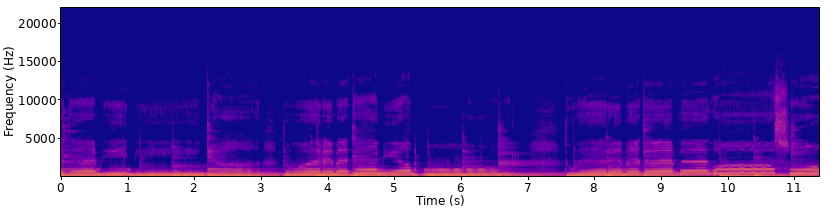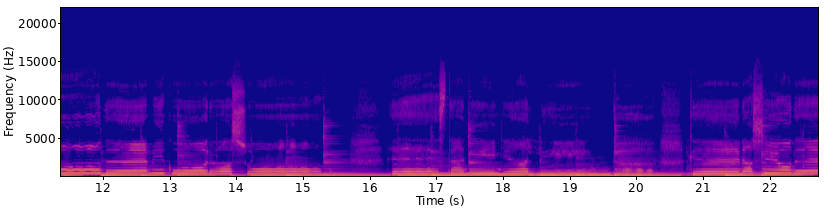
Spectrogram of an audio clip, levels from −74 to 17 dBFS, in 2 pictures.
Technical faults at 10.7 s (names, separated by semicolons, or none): none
